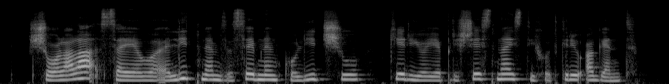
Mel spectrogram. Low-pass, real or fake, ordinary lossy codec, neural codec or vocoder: 14.4 kHz; real; none; none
